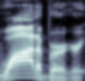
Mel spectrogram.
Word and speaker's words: Whataburger: And you're saying Whataburger? Whataburger. It's Whataburger. Whataburger. Whataburger. Spell it.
